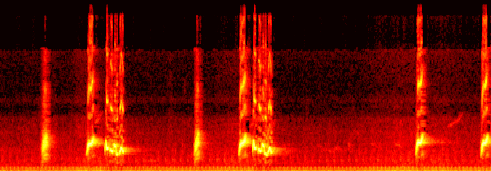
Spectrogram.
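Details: Sooty-headed bulbul in full song: two rich, gurgling phrases that tumble downward, each introduced by a sharp chirp, with scattered single chirps between, against a faint constant low hum.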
